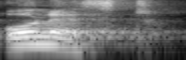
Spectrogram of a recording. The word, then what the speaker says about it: honest: most of the words if o is followed by h at the initial position h is silent of course there are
